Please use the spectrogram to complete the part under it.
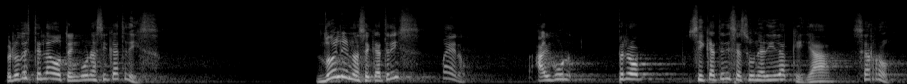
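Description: A pastor preaches with a bright, raised voice that rises and falls with great animation. He talks to his congregation conversationally, putting questions to them. The sound carries a long echo from the church hall. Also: high voice, big pitch swings, normal speed, pauses often. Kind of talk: sermon.

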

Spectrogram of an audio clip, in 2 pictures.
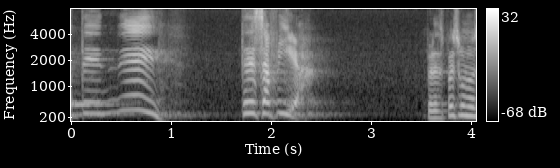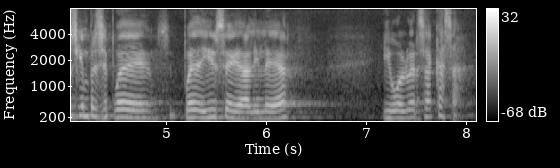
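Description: A man giving a conversational sermon, animated and acting out little inner dialogues, with frequent repeated words. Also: high-pitched, big-room sound. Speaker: preacher.

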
